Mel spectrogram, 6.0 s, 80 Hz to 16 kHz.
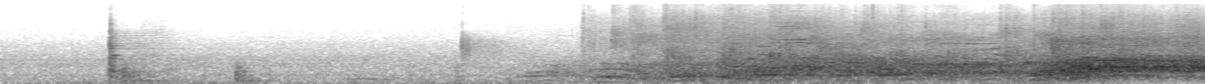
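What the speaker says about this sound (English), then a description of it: "roars from the crowd" Snooker crowd at the 2019 Shanghai final between Ronnie O'Sullivan and Murphy, starting with a few isolated taps and knocks, then a rising roar of cheering and applause that swells and stays loud to the end.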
